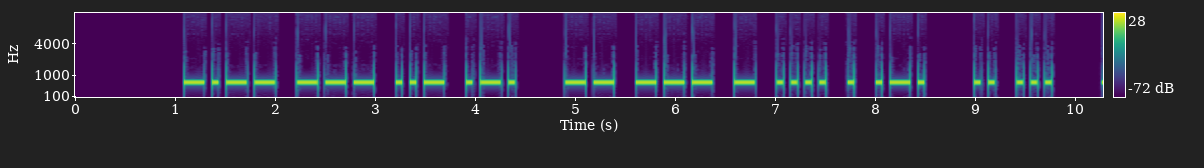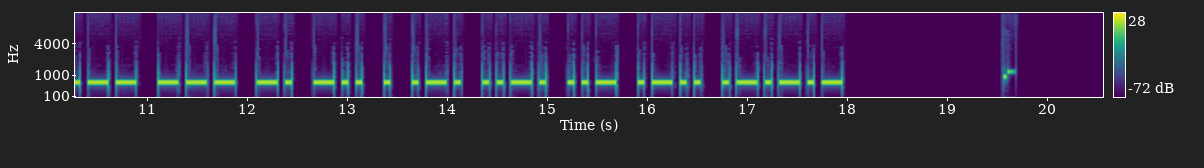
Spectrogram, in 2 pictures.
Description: Morse code, heard as a keyed tone, about 17 wpm, 700 Hz. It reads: YOUR MOTHER IS WONDERFUL.
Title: Sentences from Top 1100 Words 17wpm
